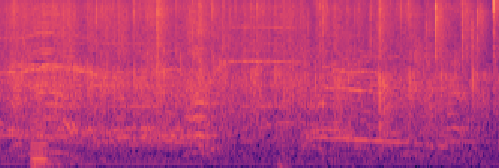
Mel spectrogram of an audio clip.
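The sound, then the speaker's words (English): An audience breaks into steady, sustained applause for Wavy Gravy, a dense wash of clapping lasting several seconds, with a few indistinct voices and cheers mixed in. “Ladies and gentlemen, how about a nice round of applause for our dear, dear, dear, dear, dear friend, Wavy Gravy!”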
